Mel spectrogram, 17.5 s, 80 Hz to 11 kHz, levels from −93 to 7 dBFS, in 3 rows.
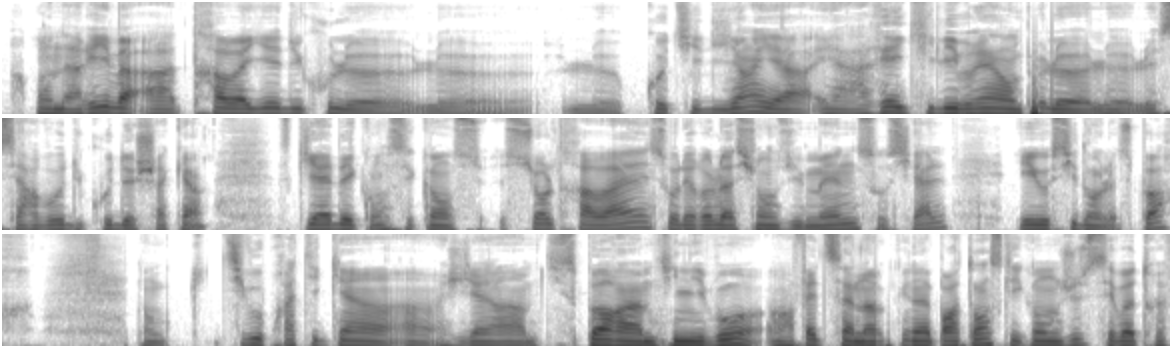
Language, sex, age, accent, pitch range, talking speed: French, male, 20-39, French, 115-130 Hz, 240 wpm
